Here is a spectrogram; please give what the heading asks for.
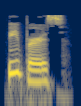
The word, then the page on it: beepers: British English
